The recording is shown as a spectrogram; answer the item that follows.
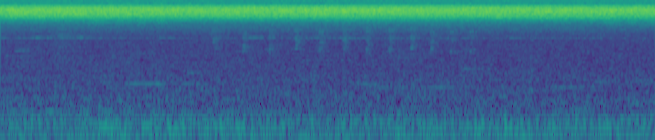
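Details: Cicadas in the wild: a steady, high, hissing drone that holds without a break throughout, with faint lower chirps underneath.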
